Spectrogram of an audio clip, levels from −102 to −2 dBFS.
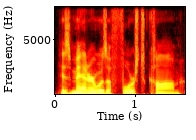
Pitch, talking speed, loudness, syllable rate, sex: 130 Hz, 220 wpm, -19 LUFS, 5.2 syllables/s, male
